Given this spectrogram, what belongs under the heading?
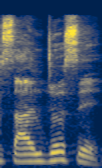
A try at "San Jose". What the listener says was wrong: It's pronounced San Jose. The letter J is pronounced as H in the United States.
